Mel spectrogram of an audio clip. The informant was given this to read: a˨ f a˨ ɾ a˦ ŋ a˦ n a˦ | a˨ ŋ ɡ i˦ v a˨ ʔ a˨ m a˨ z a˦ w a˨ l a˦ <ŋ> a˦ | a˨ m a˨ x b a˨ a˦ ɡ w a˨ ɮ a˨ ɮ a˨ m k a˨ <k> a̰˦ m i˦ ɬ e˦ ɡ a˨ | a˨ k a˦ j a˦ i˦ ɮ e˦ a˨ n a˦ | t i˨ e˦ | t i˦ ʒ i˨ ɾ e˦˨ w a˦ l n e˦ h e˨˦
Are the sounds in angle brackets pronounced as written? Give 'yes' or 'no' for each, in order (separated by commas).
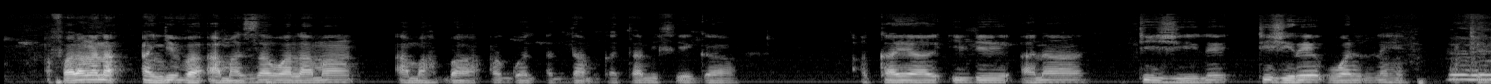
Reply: no, no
